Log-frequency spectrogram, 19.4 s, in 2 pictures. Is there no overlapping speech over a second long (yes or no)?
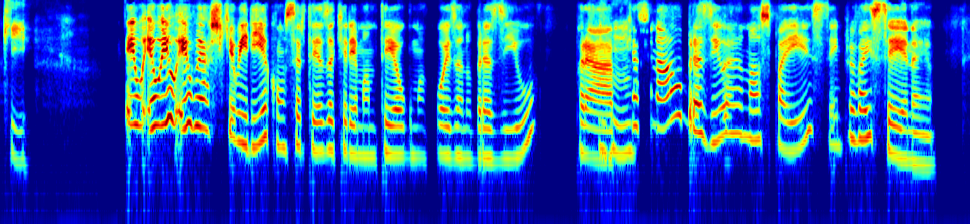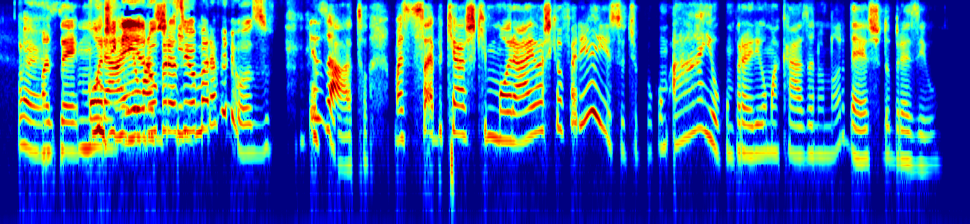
no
